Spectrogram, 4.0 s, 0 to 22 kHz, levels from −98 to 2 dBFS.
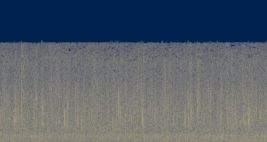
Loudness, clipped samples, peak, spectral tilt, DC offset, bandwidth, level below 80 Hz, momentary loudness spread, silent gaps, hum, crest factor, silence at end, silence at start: -28 LUFS; under 0.1%; -4 dBFS; -0.5 dB/octave; under 0.1%; 16 kHz; -76 dBFS; 1 LU; none; none; 26 dB; 0 s; 0 s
